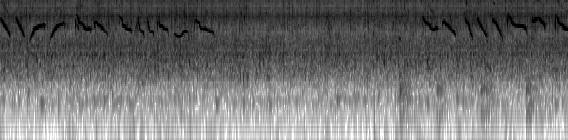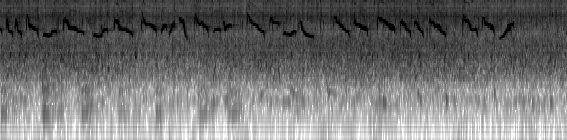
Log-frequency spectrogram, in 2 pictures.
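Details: A captive white-eye sings in fast, high, thin twittering runs of quick slurred notes, pausing briefly midway, over soft trickling water played as water therapy to prompt a silent bird to sing.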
